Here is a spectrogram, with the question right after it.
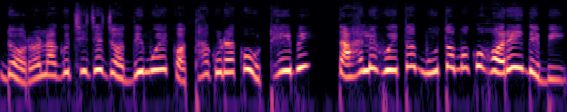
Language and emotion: Odia, fearful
